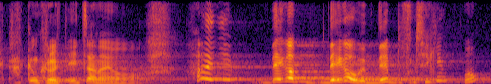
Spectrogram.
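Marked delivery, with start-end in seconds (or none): 1.5-4.9 half-crying, higher protest; hammed-up tearful "why me"; mock whimpering complaint. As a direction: whine at God like a tired pastor. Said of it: "막 이러면서".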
